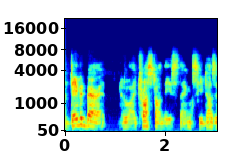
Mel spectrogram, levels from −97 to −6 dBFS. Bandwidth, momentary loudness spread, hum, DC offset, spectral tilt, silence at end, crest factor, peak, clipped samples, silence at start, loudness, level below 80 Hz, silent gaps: 8.2 kHz; 12 LU; none; under 0.1%; -3.5 dB/octave; 0 s; 16 dB; -12 dBFS; under 0.1%; 0 s; -28 LUFS; -78 dBFS; none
